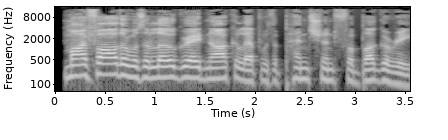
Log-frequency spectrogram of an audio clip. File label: saying my father was low grade narcolept snooty british accent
